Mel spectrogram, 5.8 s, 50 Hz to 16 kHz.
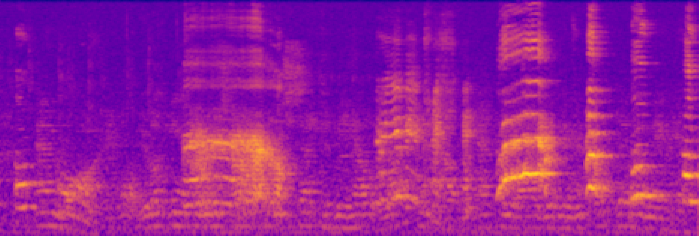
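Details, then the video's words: Indoor pet African grey parrot, a year-old female, running through learned phrases; muffled speech-like mumbling swells into a longer voiced phrase, followed by clear, bright rising syllables near the end. "1 year old African Grey Parrot, Nala, just blabbering"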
